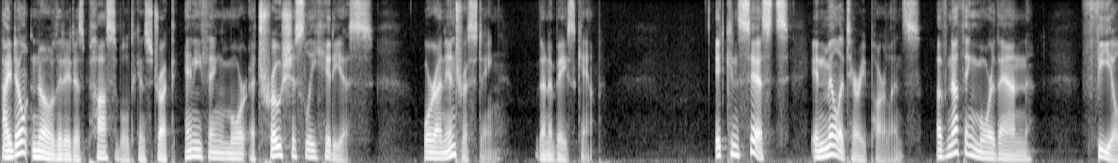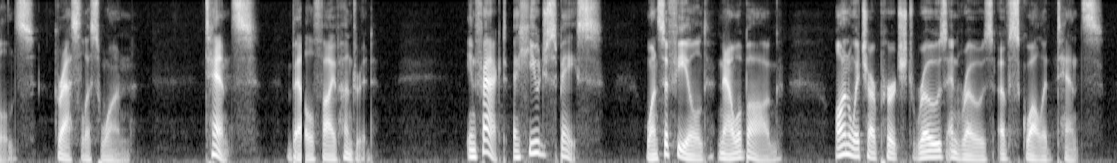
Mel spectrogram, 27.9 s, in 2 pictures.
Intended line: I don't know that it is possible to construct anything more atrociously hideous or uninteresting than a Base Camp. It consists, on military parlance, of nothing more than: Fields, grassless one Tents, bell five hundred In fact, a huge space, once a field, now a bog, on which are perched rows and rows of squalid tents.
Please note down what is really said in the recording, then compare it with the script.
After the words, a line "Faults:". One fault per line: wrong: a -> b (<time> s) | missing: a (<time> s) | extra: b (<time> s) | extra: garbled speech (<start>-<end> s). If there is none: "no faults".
I don't know that it is possible to construct anything more atrociously hideous or uninteresting than a Base Camp. It consists, in military parlance, of nothing more than: Fields, grassless one Tents, bell five hundred In fact, a huge space, once a field, now a bog, on which are perched rows and rows of squalid tents.
Faults:
wrong: on -> in (10.1 s)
